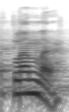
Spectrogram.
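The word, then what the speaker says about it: plumber: Next word है प्लम्बर। वैसे आपको बी नज़र आ रहा है, जो कि प्रोनाउंस नहीं किया जाता, बी साइलेंट है, प्लम्बर नहीं है, बल्कि प्लम्बर, प्लम्बर।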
